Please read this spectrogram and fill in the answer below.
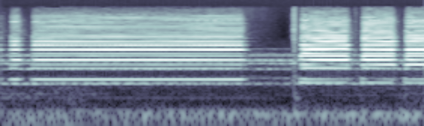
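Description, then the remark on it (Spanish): A truck horn blares in long, sustained honks, cutting out briefly and then sounding again in several repeated blasts over a low engine rumble, from a truck directly behind a stopped car. “Y esta persona seguía tocando la bocina y haciendo luces.”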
